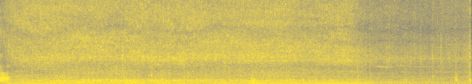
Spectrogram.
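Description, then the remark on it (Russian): A car engine runs with a steady low rumble, then its tone shifts and fades after about five seconds as the car pulls away after an explosion test. Voices are faintly audible in the background. “Сможет ли после такого испытания наш автомобиль тронуться с места?”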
